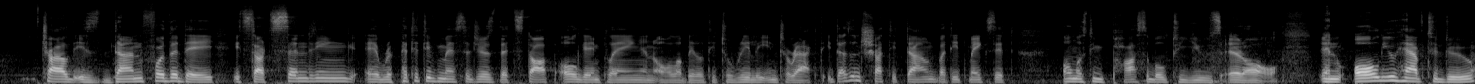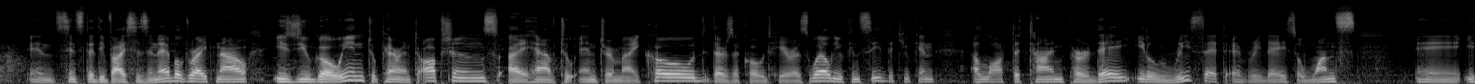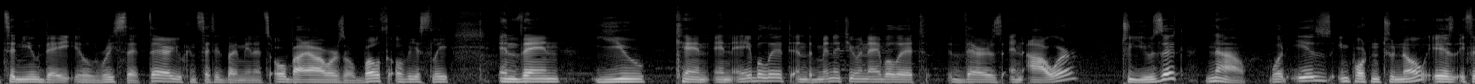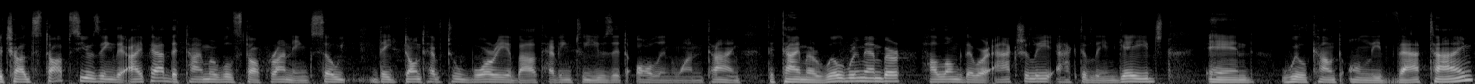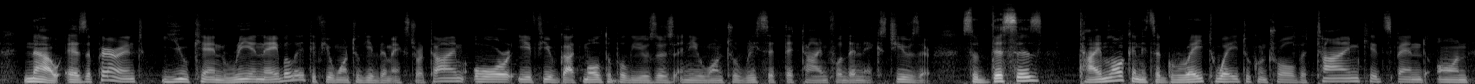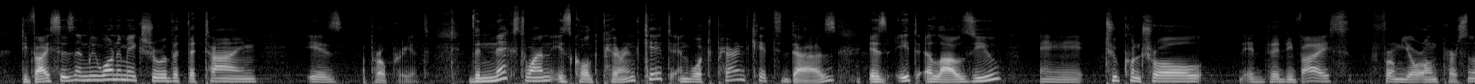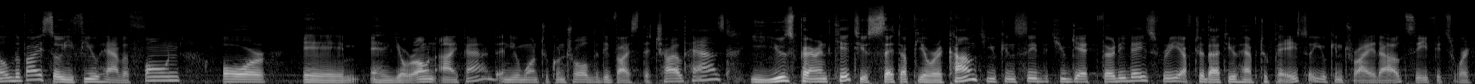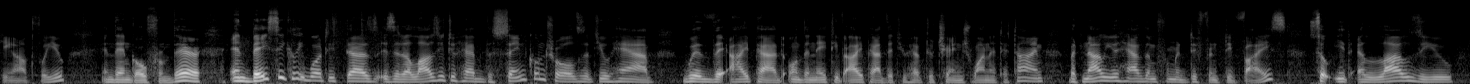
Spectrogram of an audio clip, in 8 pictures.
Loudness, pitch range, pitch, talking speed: -27 LUFS, 105-135 Hz, 115 Hz, 190 wpm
